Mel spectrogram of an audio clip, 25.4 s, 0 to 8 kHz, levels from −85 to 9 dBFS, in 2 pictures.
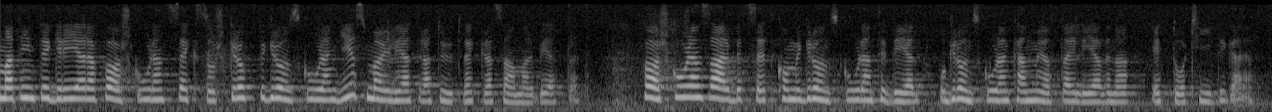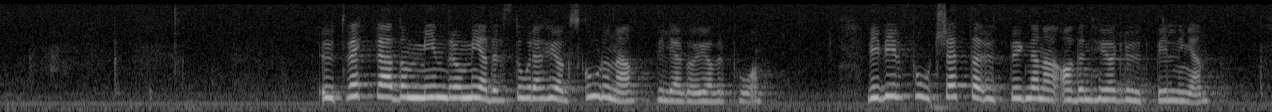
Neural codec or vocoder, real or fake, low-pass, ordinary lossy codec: none; real; 7.2 kHz; none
